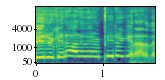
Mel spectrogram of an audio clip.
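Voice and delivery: acted-out, very high-pitched, swooping scream. Retelling a movie scene where someone screams outside: imitating Happy screaming. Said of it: "Happy outside screaming".

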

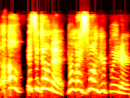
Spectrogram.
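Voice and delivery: jittery, high-pitched voice. Retelling a student called to the office: imitating a nervous student. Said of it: "Chris gets all nervous".

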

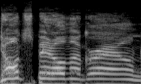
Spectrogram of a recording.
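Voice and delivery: put-on very high, slow, drawn-out shout. Retelling how a man told someone not to spit: imitating someone yelling. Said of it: "the guy yelled at him".

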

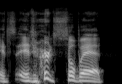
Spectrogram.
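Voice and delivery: teary voice, crying with laughter through the words. Speaker tells the audience they are crying as they talk; crying. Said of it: "I'm I'm crying".

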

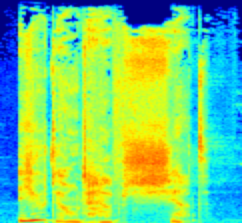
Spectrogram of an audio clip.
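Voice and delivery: spoken in a hiss. Michelle, face close to the camera, confronts the other woman: hissed. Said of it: "she hissed".

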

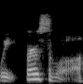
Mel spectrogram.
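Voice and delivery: ordinary talk, nothing marked

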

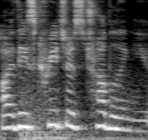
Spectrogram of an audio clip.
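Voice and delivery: loud, very commanding voice, firm authority. Narrator voicing a woman arriving in the middle of battle, speaking in common: very commanding voice. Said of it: "in a very commanding voice".

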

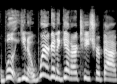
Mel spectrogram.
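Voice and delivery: mock, high, really indignant sort-of yell. Recapping a scene where two characters yell at him, retelling an indignant yell. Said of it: "sort of yell at him really indignant".

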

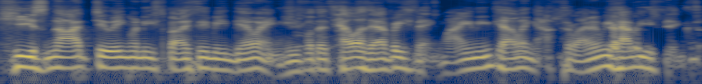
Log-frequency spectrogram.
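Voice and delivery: put-on whiny reporter voice. Imitating a whiny media member who complains: mock-whiny media member voice. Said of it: "it's a whiny media member of like".

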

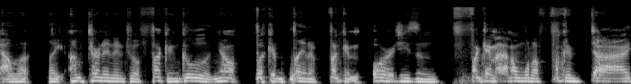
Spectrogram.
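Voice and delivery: furious, angry, pissed-off grumbling rant. Recapping how Earl keeps complaining while the others carry on, retelling angry muttering. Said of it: "still muttering, like pissed off".

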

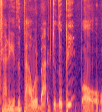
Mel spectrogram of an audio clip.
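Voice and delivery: rough, raspy, very high villain voice. Discussing Batman villains, the speaker answers in a Bane voice. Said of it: "That was a good Bane voice".

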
